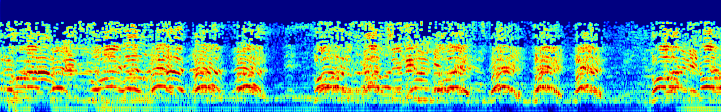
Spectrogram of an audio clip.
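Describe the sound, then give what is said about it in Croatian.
A group of Slovenian fans chants and cheers loudly at a high-diving event in Mostar. Many voices rise and fall in sung, pitched calls in a continuous, dense chorus. “Pored nekoliko hiljada domaćih gledalaca, posebno se isticala grupica navijača iz Slovenije koji su glasno bodrili svoje ljubimce.”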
